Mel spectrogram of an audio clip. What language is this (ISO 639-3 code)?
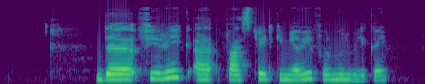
pus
